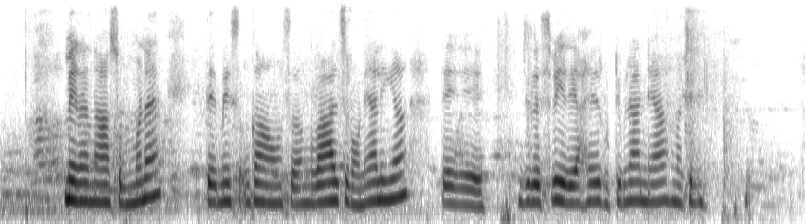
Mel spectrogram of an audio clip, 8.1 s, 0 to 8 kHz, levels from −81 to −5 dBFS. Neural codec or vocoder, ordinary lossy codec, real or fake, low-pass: none; Opus, 16 kbps; real; 7.2 kHz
